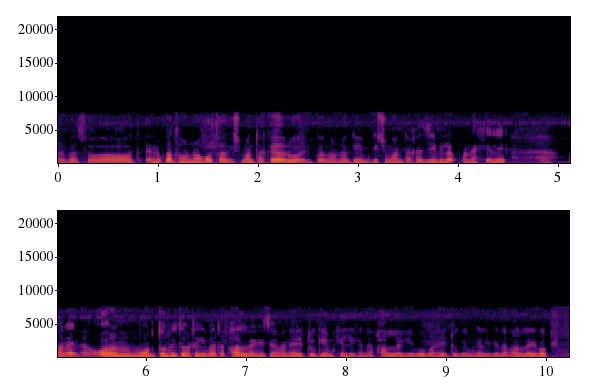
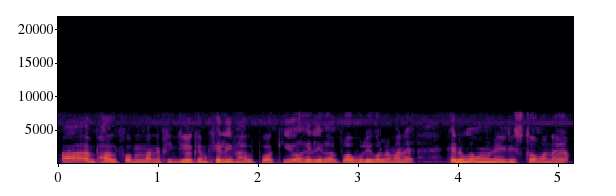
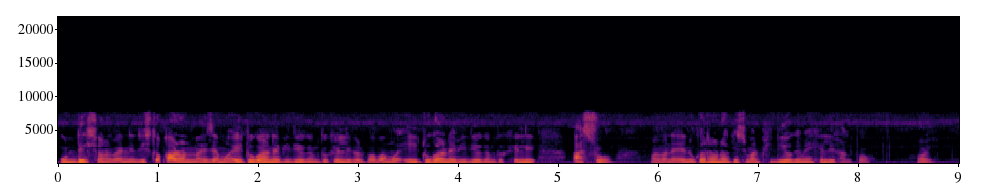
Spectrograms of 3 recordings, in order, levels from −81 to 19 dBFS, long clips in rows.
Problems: constant background noise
